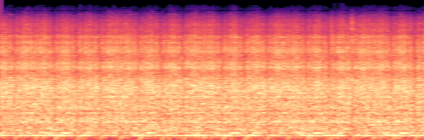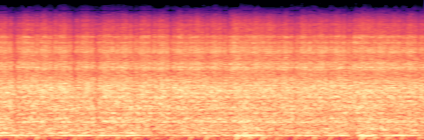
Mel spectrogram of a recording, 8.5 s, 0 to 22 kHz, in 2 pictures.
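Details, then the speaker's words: 1935 Austin 7 engine on a 12 V boost, full throttle, no choke: steady even cranking churn with a low throb and occasional firing stumbles that never take hold, battery running down; cranks but will not start. "fire m did you hear it was beginning to go there a little bit beginning beginning but we're going to run out of battery"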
